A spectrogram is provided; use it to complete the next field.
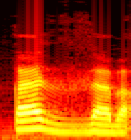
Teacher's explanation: یہ ذال مشدہ ہے کیونکہ اس کے اندر تشدید آ رہی ہے اور یہ ٹوائس ٹائم پڑھا جاتا ہے. کذب اور ایکسٹرا سٹریس کے ساتھ.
